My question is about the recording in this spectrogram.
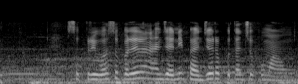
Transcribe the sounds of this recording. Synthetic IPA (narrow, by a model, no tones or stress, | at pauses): suɡ̥ɾiwɔsəbəlɪlanaɲd͡ʒanib̥a̤ɲd͡ʒʊrɾəb̥ut̪ant͡ʃupumau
